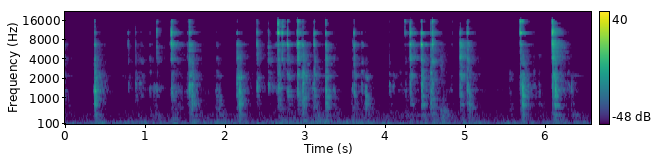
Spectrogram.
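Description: A wrench backing off a steel nut on a bead roller's bearing-block bolt: a run of light, sharp metallic clicks in small irregular clusters.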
